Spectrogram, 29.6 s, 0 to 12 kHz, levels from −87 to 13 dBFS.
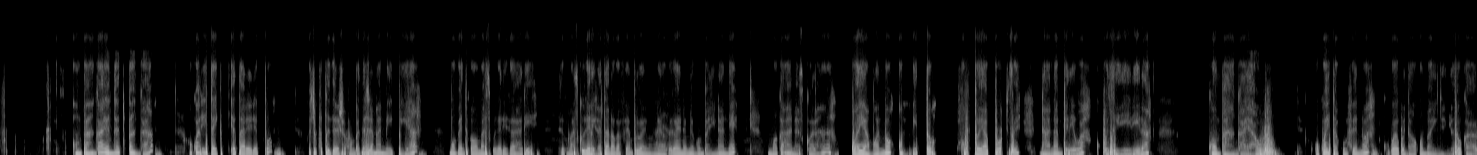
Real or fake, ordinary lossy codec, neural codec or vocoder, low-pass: fake; Opus, 24 kbps; codec, 16 kHz, 8 kbps, FunCodec, trained on LibriTTS, 25 frames a second; 7.2 kHz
